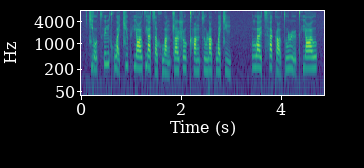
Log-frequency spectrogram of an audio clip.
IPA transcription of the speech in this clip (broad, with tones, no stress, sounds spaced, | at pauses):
t͡ɕ j o̰˨˩ ʊ̯ t̪ʰ y˥ n kʰ w ä̰˨˩ t͡ɕ y˥ pʰ j ɑ˧˥ ʊ̯ t̪ j ä˥˩ t͡s ɑ˩ ʊ̯ x w ɑ̰˨˩ ŋ ʈ͡ʂ ɑ˥˧ ʊ̯ ʂ o˥˩ ʊ̯ kʰ ɑ˧˥ ŋ t͡s u˧˥ ɻ ɑ˧ ʊ̯ k w ä˥˧ t͡ɕ i˥˩ | l w a˥˧ ɪ̯ t͡sʰ ä˥˩ k ɑ̰˨˩ ʊ̯ t̪ u˥ ɻ ɻ̩˨˩ t̪ʰ j ɑ˥ ʊ̯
